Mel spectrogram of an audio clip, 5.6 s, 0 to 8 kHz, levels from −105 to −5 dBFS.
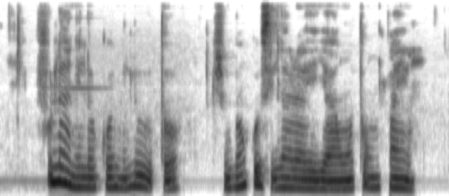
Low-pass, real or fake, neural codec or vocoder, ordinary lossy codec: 7.2 kHz; real; none; none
